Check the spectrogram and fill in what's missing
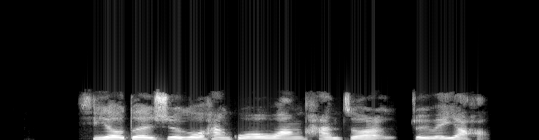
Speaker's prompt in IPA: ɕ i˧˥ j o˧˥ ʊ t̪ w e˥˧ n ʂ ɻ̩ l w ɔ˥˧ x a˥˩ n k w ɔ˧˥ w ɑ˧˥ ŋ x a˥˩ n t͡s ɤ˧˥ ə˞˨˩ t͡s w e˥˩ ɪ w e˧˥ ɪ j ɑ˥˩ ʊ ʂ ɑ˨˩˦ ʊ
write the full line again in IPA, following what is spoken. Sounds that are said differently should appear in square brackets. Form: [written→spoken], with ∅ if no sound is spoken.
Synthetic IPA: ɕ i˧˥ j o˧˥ ʊ t̪ w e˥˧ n ʂ ɻ̩ l w ɔ˥˧ x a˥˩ n k w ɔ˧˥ w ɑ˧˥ ŋ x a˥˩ n t͡s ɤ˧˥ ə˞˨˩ t͡s w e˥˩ ɪ w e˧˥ ɪ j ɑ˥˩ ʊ [ʂ→x] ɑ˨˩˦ ʊ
